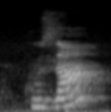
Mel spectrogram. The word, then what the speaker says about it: cousin: Donc attention à la prononciation en général hein, pour cousin masculin ou masculin pluriel et cousine pour féminin ou féminin pluriel. Cousin, cousine.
